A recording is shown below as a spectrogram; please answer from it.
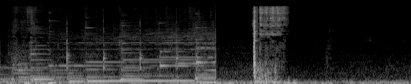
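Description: Background music for the first two seconds, then a single sharp chop, about two and a half seconds in, of a cleaver blade striking into a green coconut to split it open.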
